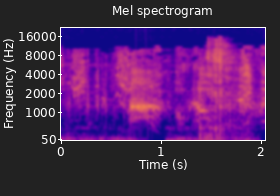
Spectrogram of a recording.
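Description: Audio from an animated cartoon episode playing at moderate level: a few short, scattered sound effects with brief pitch glides, but no steady dialogue.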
